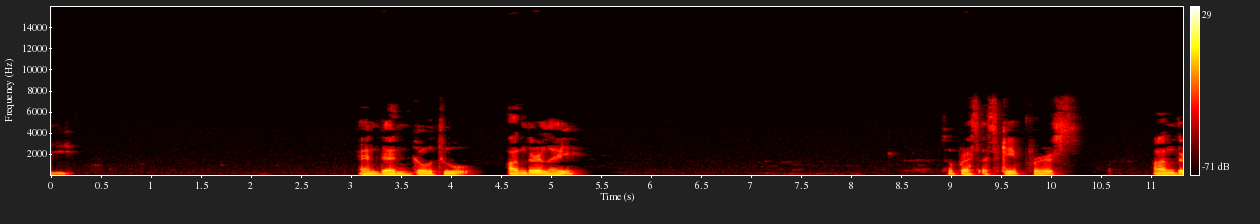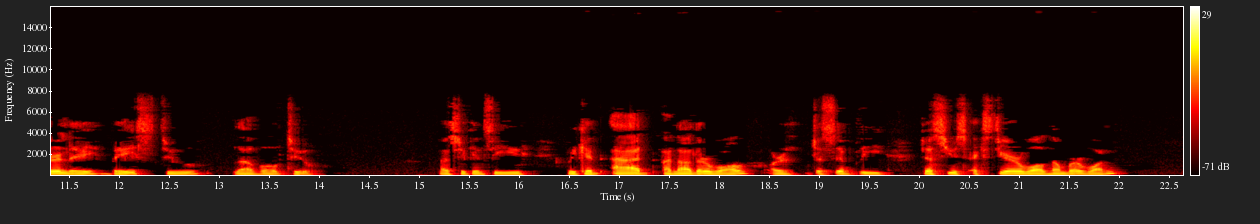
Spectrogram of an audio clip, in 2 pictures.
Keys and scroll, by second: 8.2 Escape, 8.5 Escape, 14.6 Escape, 18.1 Escape.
